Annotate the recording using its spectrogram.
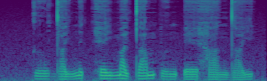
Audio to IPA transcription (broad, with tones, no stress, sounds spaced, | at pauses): k ɯː˩ w d a˩ j n i˧˥ t̚ h e˧ j m a˥˨ j t̪ aː˧˥ m p ɯː˩ ŋ ʔ eː˩ h aː˩ n d a˩˧ j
